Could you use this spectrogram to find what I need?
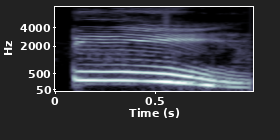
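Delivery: टी with a long, held ee; letter pronunciation. Shown as a demonstration. Teacher showing how T is said, टी held long. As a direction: draw out the ee in टी. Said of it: "इसका उच्चारण होगा".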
